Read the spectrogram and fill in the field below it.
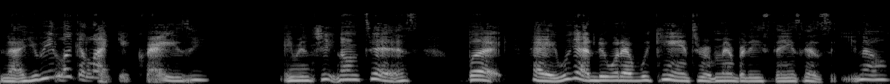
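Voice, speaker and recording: A somewhat breathy voice with lively intonation, recorded with a dry, close sound and no echo. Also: woman, fairly low pitch for a woman. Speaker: YouTuber. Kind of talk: casual vlog talk. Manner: slow, sometimes fumbling for words.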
